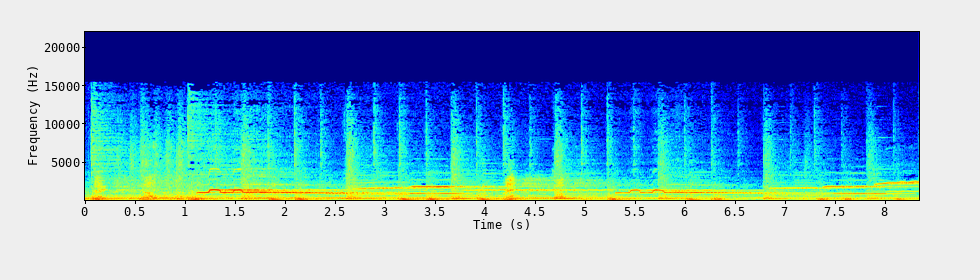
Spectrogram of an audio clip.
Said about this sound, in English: And if you think whistling is dorky, maybe you better talk to Clint Eastwood.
